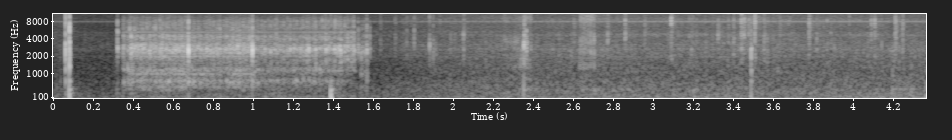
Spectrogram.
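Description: Wood campfire crackling, with scattered sharp pops. A louder rustling hiss runs from just after the start to about a second and a half in.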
